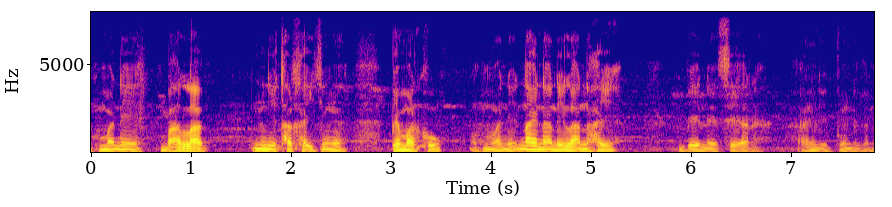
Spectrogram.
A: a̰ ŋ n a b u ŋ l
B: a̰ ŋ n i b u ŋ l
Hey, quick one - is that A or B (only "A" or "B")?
B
